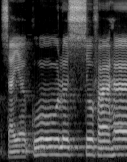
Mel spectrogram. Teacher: kata as-sufaha'u ini kita harus membacanya 4 sampai 5 harokat untuk huruf H-nya ya.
